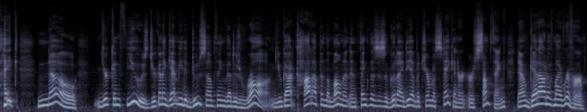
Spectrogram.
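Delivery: hammed-up exasperated dismissal; facetious exasperation. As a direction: put on an affronted refusal for comic effect. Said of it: "that's being facetious".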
